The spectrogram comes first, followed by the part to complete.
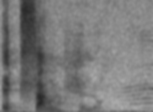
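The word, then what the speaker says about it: ἐξαγγέλλω: una palabra griega interesante esa palabra griega se pronuncia como exángelo se compone de dos palabras ex que quiere decir sacar y Angelo enviar qué está diciendo Pedro cuando está usando esta palabra exangelo exángelo anunciáis que está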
